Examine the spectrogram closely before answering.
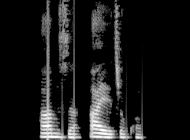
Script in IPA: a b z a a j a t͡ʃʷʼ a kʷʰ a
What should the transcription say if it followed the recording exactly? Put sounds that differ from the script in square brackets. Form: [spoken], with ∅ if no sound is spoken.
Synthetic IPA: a [m] z a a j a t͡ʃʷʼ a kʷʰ a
